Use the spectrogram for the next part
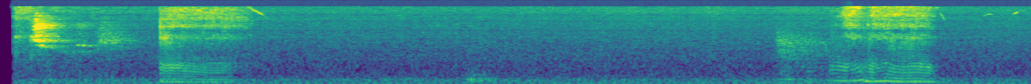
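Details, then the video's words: Domestic cat asleep on a piece of cardboard during a sweet morning nap, its bed lying nearby, giving low, rasping snores with a droning, slightly falling pitch. Two drawn-out breaths about three seconds apart, quiet stillness between them. "Кот храпит."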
